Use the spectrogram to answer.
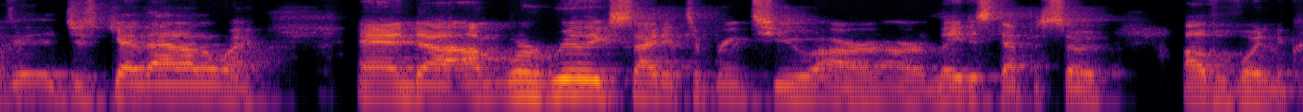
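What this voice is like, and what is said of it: Usual voice. Nothing is said of it.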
